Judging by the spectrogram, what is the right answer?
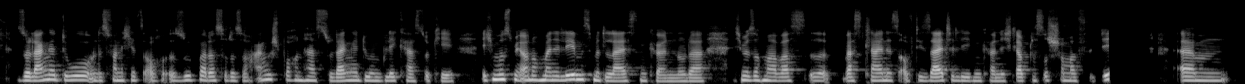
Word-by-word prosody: solange 185 Hz, +4 st, +4 dB
du- 200 Hz, 0 st, +3 dB
und -, -, -1 dB
das 170 Hz, -1 st, -7 dB
fand 185 Hz, -1 st, 0 dB
ich 180 Hz, -, -9 dB
jetzt 190 Hz, 0 st, -7 dB
auch 165 Hz, -, -5 dB
super, 195 Hz, +3 st, -1 dB
dass 185 Hz, 0 st, 0 dB
du 190 Hz, -, -8 dB
das 175 Hz, -1 st, -5 dB
auch 170 Hz, 0 st, -8 dB
angesprochen 205 Hz, -4 st, -1 dB
hast- 180 Hz, -1 st, -1 dB
solange 170 Hz, +2 st, +2 dB
du 180 Hz, -1 st, -1 dB
im 170 Hz, -1 st, -2 dB
Blick 175 Hz, -1 st, -3 dB
hast: 160 Hz, 0 st, -4 dB
„Okay, 150 Hz, -1 st, -4 dB, 0.2 s
ich 195 Hz, -, -5 dB
muss 230 Hz, +1 st, +7 dB
mir 220 Hz, -, +3 dB
auch -, -, +3 dB
noch 205 Hz, 0 st, +3 dB
meine 195 Hz, 0 st, +4 dB
Lebensmittel 215 Hz, -3 st, +4 dB
leisten 155 Hz, +1 st, 0 dB
können 150 Hz, -1 st, -3 dB
oder 155 Hz, 0 st, 0 dB, 0.3 s
ich 170 Hz, -, -15 dB
muss 195 Hz, -1 st, +2 dB
auch 195 Hz, -, +1 dB
mal 180 Hz, -2 st, +2 dB
was 175 Hz, 0 st, -3 dB
äh, 175 Hz, -, -2 dB
was 170 Hz, 0 st, -2 dB
Kleines 180 Hz, 0 st, 0 dB
auf -, -, -5 dB
die 180 Hz, -, -5 dB
Seite 170 Hz, +2 st, +4 dB
legen 170 Hz, -2 st, -2 dB
können.“ 160 Hz, -1 st, -5 dB
Ich 160 Hz, -, -6 dB
glaube, 170 Hz, 0 st, 0 dB
das 175 Hz, -, -9 dB
ist 185 Hz, -, -5 dB
schon 180 Hz, -2 st, -4 dB
mal 170 Hz, -, -2 dB
für 170 Hz, -, -22 dB
dich, 215 Hz, -, +2 dB, 0.7 s
ähm, 180 Hz, +1 st, +1 dB
180 Hz, 255 wpm, -23 LUFS, 170-195 Hz, 0.7 s, muss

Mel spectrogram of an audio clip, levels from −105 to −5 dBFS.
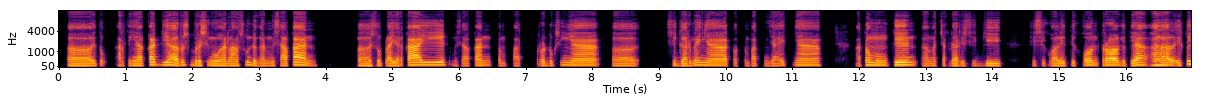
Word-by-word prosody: eee, 120 Hz, -1 st, +1 dB
itu -, -, -14 dB, 0.2 s
artinya 130 Hz, 0 st, -2 dB
kan 170 Hz, +4 st, +3 dB
dia 155 Hz, -1 st, +4 dB
harus 150 Hz, +2 st, 0 dB
bersinggungan 130 Hz, -1 st, 0 dB
langsung 130 Hz, +6 st, -2 dB
dengan 120 Hz, -4 st, -3 dB
misalkan, 130 Hz, +2 st, +2 dB, 0.5 s
eee, 125 Hz, -3 st, -3 dB
supplier 120 Hz, 0 st, -2 dB
kain 160 Hz, +1 st, +5 dB
misalkan 130 Hz, +3 st, -5 dB
tempat 115 Hz, -1 st, -13 dB, 0.2 s
produksinya, 140 Hz, +2 st, -1 dB, 0.2 s
eee, 120 Hz, -1 st, -4 dB, 0.4 s
si -, -, -9 dB
garmennya 135 Hz, +2 st, 0 dB
atau 120 Hz, -, -17 dB
tempat 115 Hz, -1 st, -12 dB
penjahitnya 140 Hz, +4 st, -5 dB, 0.5 s
atau 150 Hz, +1 st, 0 dB
mungkin, 155 Hz, +3 st, +3 dB
eee, 120 Hz, -2 st, -10 dB
ngecek 125 Hz, 0 st, -11 dB
dari 120 Hz, -1 st, -1 dB
segi 120 Hz, +1 st, -3 dB, 0.5 s
sisi 125 Hz, -1 st, -12 dB
quality 120 Hz, 0 st, -3 dB
control 140 Hz, 0 st, +3 dB
gitu 130 Hz, 0 st, -6 dB
ya. 145 Hz, +1 st, +3 dB
Hal-hal 140 Hz, +1 st, +2 dB
itu 140 Hz, +9 st, 0 dB
130 Hz, 125 wpm, -22 LUFS, 120-145 Hz, 0.5 s, kain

